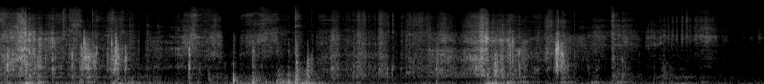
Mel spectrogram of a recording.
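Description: Fingertips leaf through flat, thin white A4 paper sheets held in a metal two-ring binder, turning, flexing and rubbing the pages. Bright, crisp rustles and crinkles come in a string of short swells, with soft flicks as pages fall over, fading quieter toward the end.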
